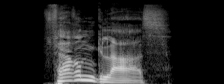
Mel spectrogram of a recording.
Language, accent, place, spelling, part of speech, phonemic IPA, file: German, Germany, Berlin, Fernglas, noun, /ˈfɛʁnˌɡlaːs/, De-Fernglas.ogg
- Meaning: small, hand-held telescope (including binoculars and monoculars)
